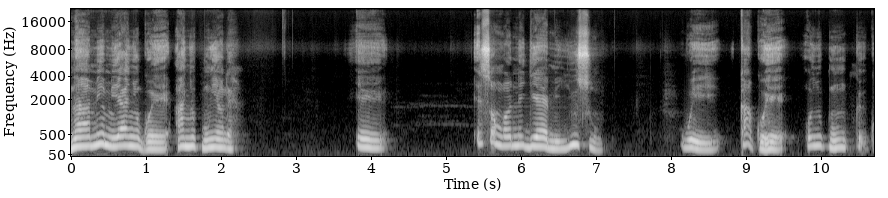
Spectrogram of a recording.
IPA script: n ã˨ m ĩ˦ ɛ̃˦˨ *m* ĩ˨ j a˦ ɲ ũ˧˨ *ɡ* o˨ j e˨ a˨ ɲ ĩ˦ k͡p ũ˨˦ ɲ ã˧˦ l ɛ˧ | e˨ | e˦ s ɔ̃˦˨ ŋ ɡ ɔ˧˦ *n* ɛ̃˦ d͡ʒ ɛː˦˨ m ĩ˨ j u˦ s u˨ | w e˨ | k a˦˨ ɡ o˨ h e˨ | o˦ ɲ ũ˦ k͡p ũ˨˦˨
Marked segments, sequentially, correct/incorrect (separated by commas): correct, correct, correct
